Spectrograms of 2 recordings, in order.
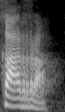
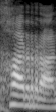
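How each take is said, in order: First: The word begins with a hard K-like sound. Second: The word begins with a raspy throaty J sound. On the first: This imitates how a relative mispronounced the word. The speaker calls it wrong. "no pronunciaba eh, la J" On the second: This is the standard pronunciation. The speaker calls it right. "No era jarra"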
